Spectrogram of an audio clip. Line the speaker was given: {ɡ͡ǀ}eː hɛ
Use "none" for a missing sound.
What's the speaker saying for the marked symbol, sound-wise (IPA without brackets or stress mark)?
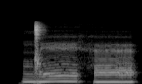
ŋ͡ǀ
